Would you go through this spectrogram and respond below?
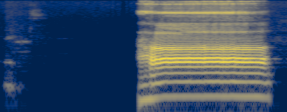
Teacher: ہا، یہ حلق کے نیچے والے حصے سے ادا ہوگا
